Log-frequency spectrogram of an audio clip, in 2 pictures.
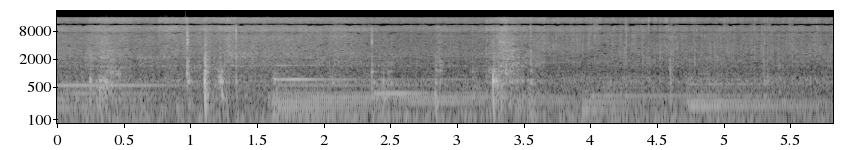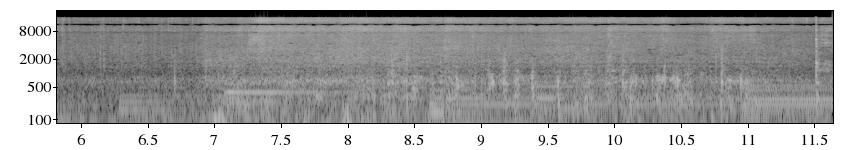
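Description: Sausage, onion and spinach sizzling in a metal camping pot on a propane camp stove while a spoon stirs them, with short clicks of the spoon against the pot. The sizzle gets louder about seven seconds in. Soft background music with held notes plays underneath.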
